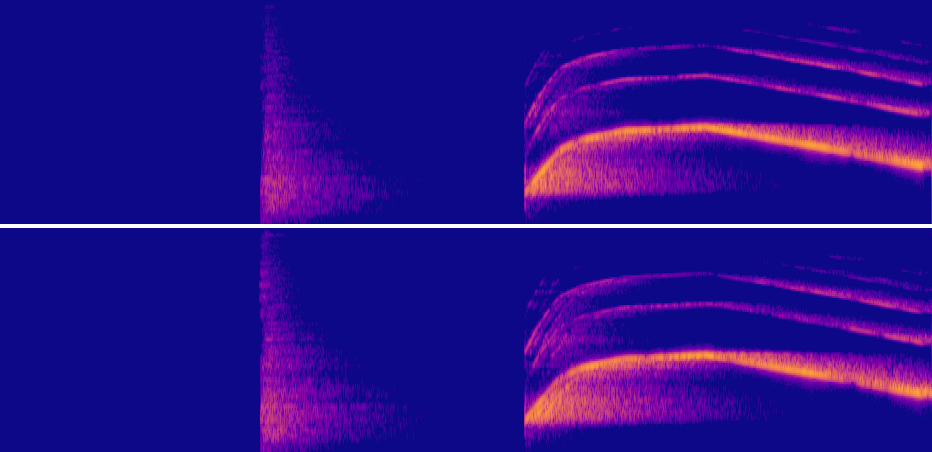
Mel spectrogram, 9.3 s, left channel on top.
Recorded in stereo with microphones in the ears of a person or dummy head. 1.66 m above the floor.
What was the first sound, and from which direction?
A gunshot, 35° right (ahead or behind).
